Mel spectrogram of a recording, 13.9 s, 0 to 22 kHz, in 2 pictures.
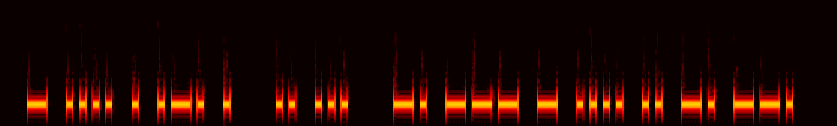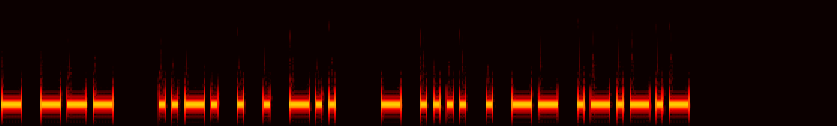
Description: Morse code, heard as a keyed tone, about 22 wpm, 700 Hz. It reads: THERE IS NOTHING TO FEED THEM.
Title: Sentences from Top 1600 Words 22wpm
